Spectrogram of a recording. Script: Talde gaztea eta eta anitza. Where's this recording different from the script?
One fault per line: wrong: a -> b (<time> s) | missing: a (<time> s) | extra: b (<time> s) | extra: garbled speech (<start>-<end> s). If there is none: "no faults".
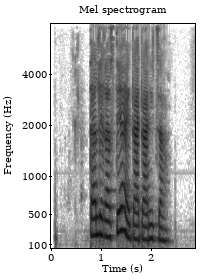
no faults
